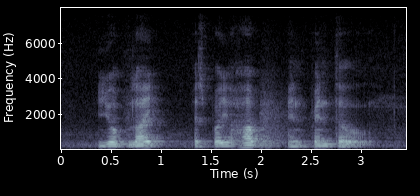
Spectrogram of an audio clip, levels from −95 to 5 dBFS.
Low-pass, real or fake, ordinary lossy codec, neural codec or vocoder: none; real; none; none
